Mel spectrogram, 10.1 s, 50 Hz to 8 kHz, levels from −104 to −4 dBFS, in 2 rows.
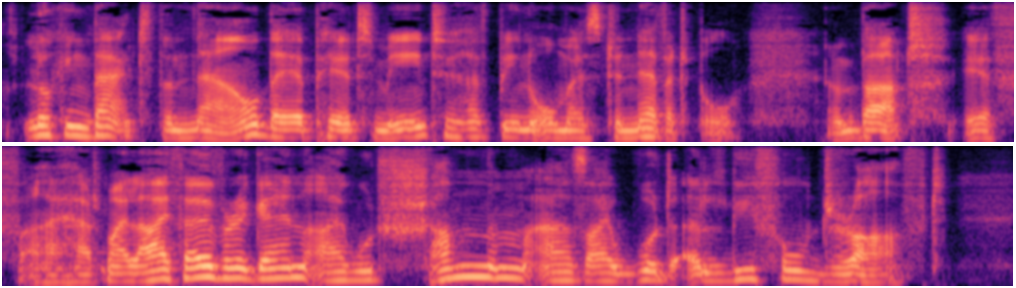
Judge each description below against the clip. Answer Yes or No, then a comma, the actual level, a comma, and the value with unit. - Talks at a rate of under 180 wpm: No, average, 190 wpm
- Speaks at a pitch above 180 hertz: No, low, 125 Hz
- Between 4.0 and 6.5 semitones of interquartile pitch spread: Yes, average, 4.4 semitones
